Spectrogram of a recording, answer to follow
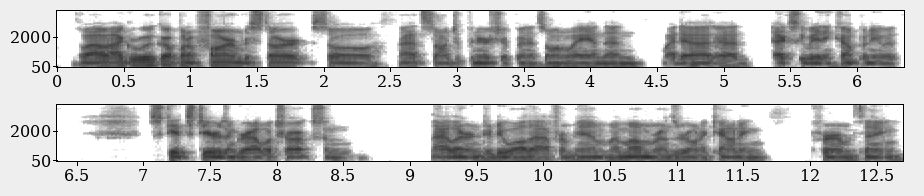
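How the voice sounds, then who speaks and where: Over a quiet background, a man with a Canadian accent talks at a fairly quick pace in a very deep, low pitch. His tone is bright and sharp, his intonation monotone and flat. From Alberta, Canada. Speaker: business owner. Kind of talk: casual chat.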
